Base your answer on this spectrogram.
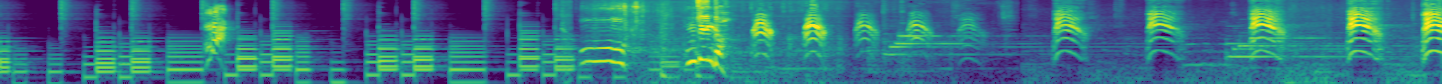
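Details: A thin baby kitten trapped inside a dark, narrow pillar in a shopping mall gives loud, high distress meows that rise and fall about once a second, after keyboard music that keeps playing softly underneath.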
